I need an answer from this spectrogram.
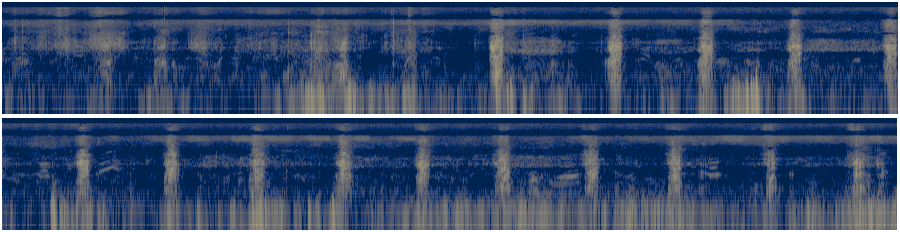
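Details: Ljubica, a nine-year-old Golden Retriever who loves swimming in the lake, fetching a wooden stick: steady breathy panting pulses, roughly one per second, with a person's voice calling her in the background.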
